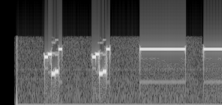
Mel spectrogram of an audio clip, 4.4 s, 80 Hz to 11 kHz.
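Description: Five-tone selective call (ZVEI), heard as quick runs of five tones, tones of about 70 ms. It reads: 89122 89122
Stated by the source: ZVEI five-tone call 89131 received on an SDR.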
